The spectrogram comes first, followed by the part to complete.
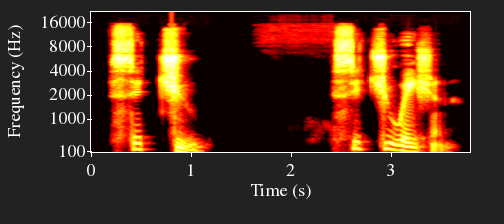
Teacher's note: the second syllable is the long oo like Boot and moon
